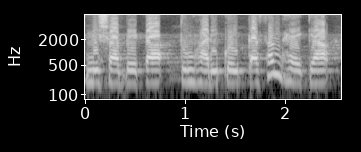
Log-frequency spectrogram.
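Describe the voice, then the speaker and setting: A woman's voice: on the low side, little pitch movement, normal speed, a little mellow, smooth, close to an everyday voice, low-quality recording. A woman voicing an affectionate older mother-in-law in a spoken story, coaxing and loving.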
